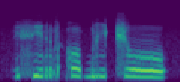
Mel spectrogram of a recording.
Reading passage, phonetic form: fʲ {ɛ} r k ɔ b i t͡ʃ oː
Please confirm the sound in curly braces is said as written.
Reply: yes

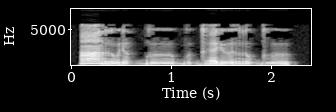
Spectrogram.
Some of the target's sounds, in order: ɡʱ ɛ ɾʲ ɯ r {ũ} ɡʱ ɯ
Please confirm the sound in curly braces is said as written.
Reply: no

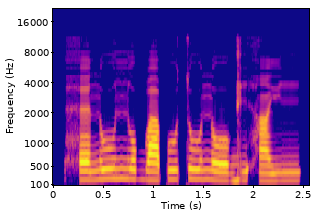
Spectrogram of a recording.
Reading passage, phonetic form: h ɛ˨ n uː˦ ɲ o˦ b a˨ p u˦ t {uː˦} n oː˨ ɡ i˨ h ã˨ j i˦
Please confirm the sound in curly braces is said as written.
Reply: yes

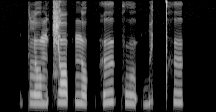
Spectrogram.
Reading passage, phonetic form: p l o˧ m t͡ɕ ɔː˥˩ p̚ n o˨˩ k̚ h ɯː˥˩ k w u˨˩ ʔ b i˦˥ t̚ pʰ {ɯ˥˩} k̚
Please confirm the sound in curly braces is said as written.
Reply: yes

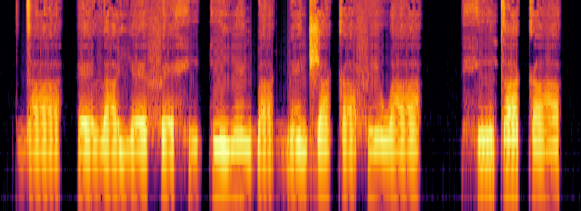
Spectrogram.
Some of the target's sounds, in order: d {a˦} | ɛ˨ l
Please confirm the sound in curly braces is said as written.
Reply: no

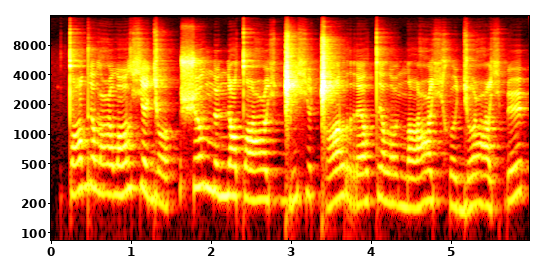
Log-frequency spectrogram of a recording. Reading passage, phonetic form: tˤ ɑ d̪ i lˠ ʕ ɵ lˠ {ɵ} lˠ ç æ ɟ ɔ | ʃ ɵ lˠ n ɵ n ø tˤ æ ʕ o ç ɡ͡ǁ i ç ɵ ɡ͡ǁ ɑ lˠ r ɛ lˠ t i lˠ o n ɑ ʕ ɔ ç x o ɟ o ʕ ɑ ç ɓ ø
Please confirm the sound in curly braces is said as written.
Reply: no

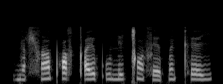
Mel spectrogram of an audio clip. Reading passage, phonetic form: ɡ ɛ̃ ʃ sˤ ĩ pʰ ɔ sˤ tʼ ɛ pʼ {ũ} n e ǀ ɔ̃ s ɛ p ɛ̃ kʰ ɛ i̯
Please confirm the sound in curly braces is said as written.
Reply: no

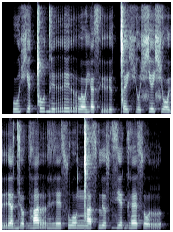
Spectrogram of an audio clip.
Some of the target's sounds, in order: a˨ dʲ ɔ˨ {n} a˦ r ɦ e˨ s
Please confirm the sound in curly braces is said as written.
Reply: no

